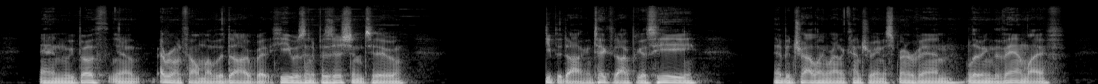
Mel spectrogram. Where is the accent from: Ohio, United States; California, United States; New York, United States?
New York, United States; And as a New Yorker, there's sort of this street style minimalist aesthetic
